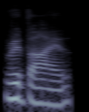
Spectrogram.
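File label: "revile", Indian English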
